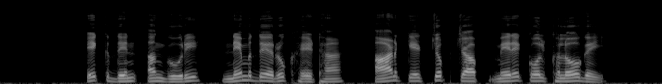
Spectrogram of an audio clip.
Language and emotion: Punjabi, neutral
